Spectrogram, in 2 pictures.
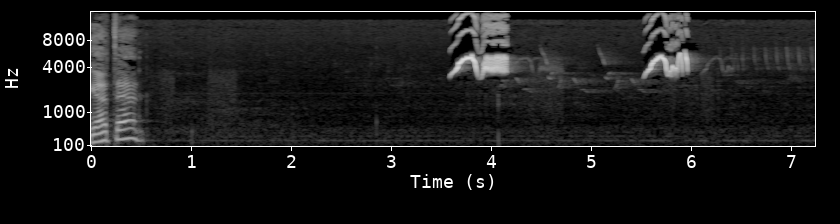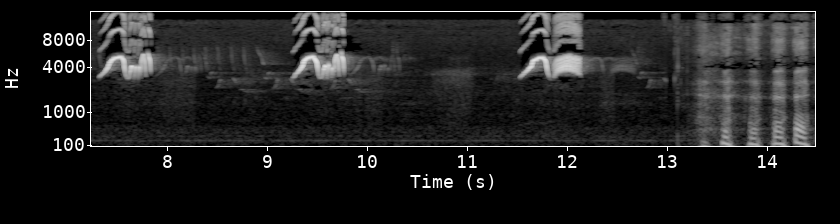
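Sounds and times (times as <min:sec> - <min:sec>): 
speech: 0:00.0 - 0:00.6, 0:03.9 - 0:04.2, 0:13.6 - 0:14.4
eastern phoebe singing raspy two-part phrases: 0:02.9 - 0:10.6, 0:11.2 - 0:13.1
laughter: 0:13.2 - 0:14.4.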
